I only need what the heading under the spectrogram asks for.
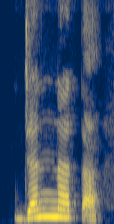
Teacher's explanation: Yang keenam gunnah pada ayat jannata, yaitu huruf nunnya bertasydid dan ketika dibaca huruf nunnya harus didengungkan 2-3 harokat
